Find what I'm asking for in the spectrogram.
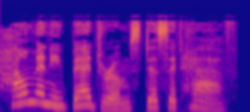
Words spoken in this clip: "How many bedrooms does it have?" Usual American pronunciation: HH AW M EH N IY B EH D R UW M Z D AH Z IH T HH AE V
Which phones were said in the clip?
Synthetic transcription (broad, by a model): HH AW M EH N IY B EH D R UW M Z D AH Z IH T HH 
